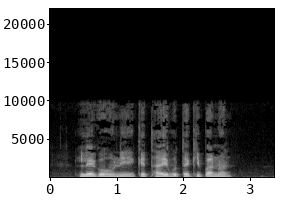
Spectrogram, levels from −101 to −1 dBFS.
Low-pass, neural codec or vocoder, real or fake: 9.9 kHz; none; real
